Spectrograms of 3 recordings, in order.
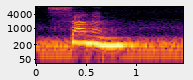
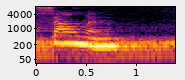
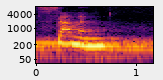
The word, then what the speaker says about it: salmon: yoke half calf salmon not Selman salmon so we got through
